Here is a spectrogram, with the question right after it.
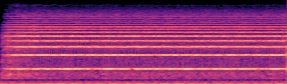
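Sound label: Strings Violins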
